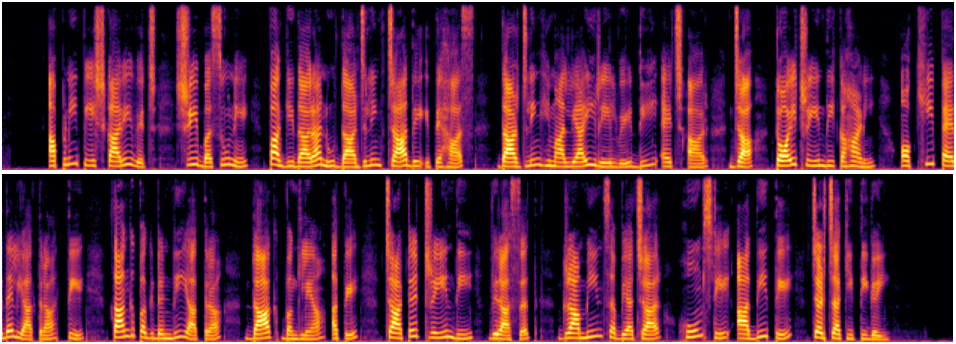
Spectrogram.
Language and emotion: Punjabi, neutral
